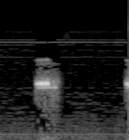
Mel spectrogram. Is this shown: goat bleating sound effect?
no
